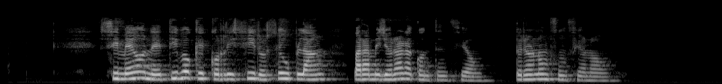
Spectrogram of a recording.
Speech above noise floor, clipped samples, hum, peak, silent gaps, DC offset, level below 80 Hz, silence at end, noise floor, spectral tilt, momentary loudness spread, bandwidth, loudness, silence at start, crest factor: 50 dB; under 0.1%; none; -4 dBFS; none; under 0.1%; -80 dBFS; 1.1 s; -73 dBFS; -5 dB/octave; 15 LU; 9.4 kHz; -23 LUFS; 1 s; 20 dB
